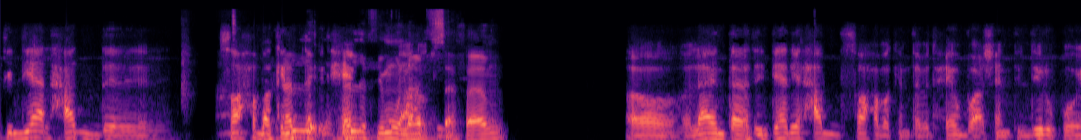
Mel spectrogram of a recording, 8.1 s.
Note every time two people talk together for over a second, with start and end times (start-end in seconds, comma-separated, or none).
2.0-3.4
